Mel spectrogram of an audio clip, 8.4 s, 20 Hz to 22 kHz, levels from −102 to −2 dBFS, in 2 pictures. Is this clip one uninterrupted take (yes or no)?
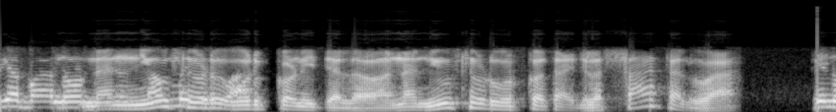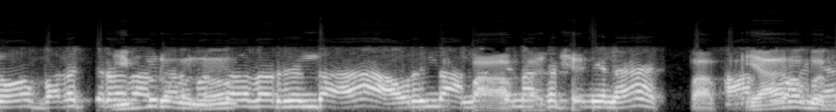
no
